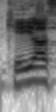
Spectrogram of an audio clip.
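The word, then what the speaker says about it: Chaos: ಮೊದಲಿದ್ದದ್ದು ಖಾಯಾಸ್ ಅಂತ ಕರೀತಾರೆ. ಅದನ್ನು ಹೇಗೆ ಉಚ್ಚಾರ ಮಾಡಿ, ಅದು ಖೇಯಾಸ್ ಅಂತ ಲೋಕರೂಢಿನಲ್ಲಿ ಹೇಳ್ತಾರೆ. ಅದೇ ಖಾಯಾಸ್ ಅಂತ ಹೇಳ್ಬಿಟ್ಟು ಕರೀಬೇಕು ಅಂತ.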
